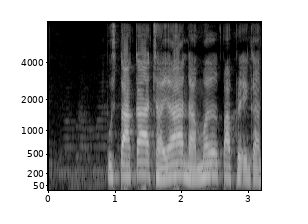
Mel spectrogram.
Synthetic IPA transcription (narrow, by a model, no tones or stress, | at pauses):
pust̪akad̥ʒ̥ä̤jahnd̪aməlpab̥e̤ʔiŋka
